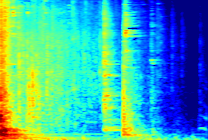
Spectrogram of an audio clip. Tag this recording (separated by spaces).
field-recording urban metallic high-quality metal city percussive percussion clean industrial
